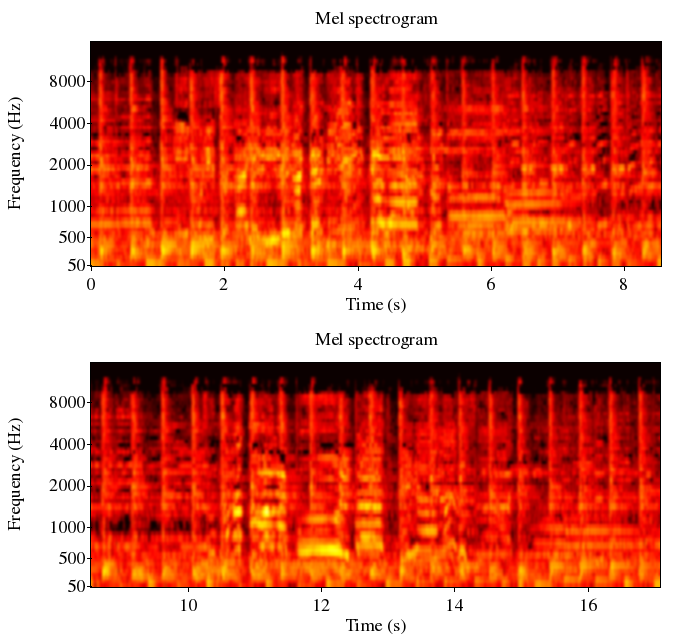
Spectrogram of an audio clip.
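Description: Mariachi-style string conjunto playing live: two violins carry a wavering melody over strummed vihuela and guitar and a plucked guitarrón bass line, in a steady strummed rhythm.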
